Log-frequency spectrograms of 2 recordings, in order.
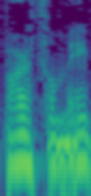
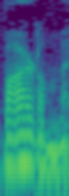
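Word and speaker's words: Barthelme: that barl me and I'll say his name barl me because I always say it bartl which is wrong um I think barl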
